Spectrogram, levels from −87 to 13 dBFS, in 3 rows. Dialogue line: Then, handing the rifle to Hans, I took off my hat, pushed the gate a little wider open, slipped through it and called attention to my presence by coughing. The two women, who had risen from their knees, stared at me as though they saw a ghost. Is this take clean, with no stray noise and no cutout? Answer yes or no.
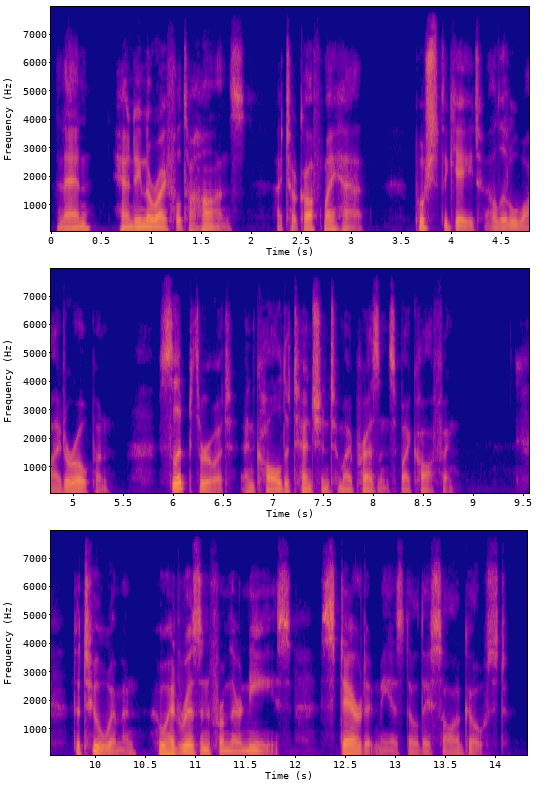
yes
